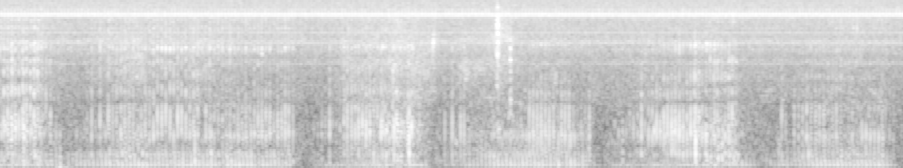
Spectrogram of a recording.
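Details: Chase, a house cat, purrs loudly indoors in poor light, the deep rumbling drone rising and falling in long breathing cycles of roughly two to three seconds with faint rustling.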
